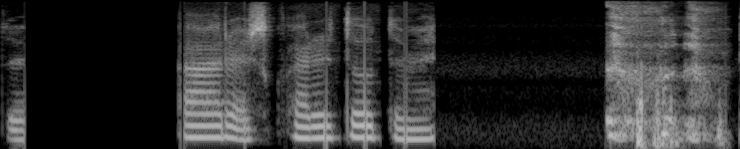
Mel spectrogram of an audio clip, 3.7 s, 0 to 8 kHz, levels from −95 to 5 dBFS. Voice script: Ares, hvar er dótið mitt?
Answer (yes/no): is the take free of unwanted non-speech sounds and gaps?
no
